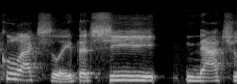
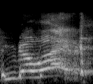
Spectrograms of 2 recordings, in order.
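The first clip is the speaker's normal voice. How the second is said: high, playful pretend defiance; sassy retort pitched way up, all in fun; mock comeback; 11 semitones higher than usual. Joking about clowning back, high playful comeback.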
